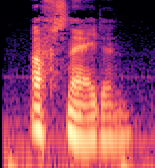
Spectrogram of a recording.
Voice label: "afsnijden", Dutch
